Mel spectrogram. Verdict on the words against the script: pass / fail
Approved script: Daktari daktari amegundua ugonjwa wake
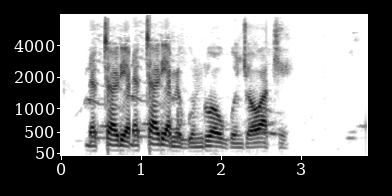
pass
